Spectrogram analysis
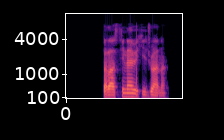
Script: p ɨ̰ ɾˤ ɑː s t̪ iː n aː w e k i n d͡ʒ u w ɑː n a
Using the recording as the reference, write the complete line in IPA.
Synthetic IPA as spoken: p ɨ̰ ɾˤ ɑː s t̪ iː n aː w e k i d͡ʒ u w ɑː n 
